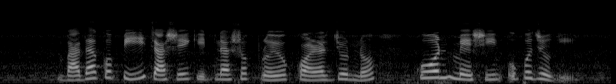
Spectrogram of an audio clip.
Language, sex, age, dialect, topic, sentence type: Bengali, female, 18-24, Rajbangshi, agriculture, question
